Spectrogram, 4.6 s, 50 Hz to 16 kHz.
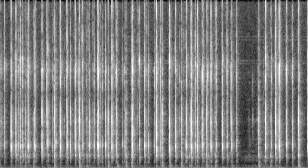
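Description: A compact 65% KBD67 Lite mechanical keyboard with a white case, FR4 plate, lubed Techno Violets switches and blue and white PBT plastic keycaps is typed on continuously with the fingertips of both hands. The rapid keystrokes give short, crisp clacks with a clear peak around 2 kHz, bright upper ticks and a low thocky body, each dying away almost instantly, with a brief pause near the end before typing resumes.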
